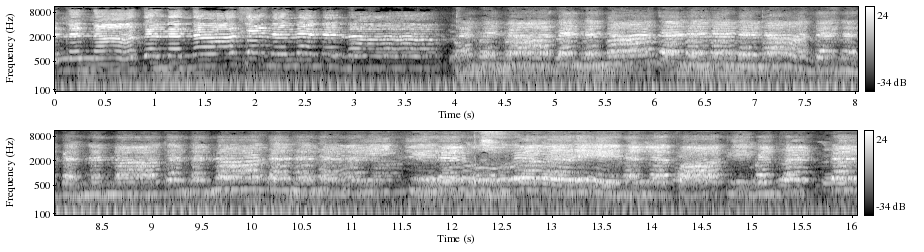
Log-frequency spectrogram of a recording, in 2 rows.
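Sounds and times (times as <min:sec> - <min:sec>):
group singing in unison: 0:02.9 - 0:16.0.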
